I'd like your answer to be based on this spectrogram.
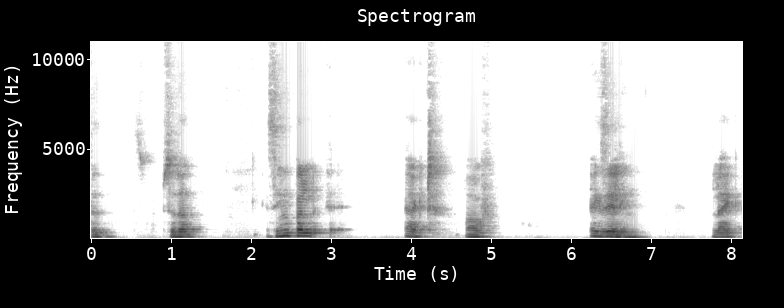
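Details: Adult man who stammers, with long pauses and blocks between words, which he attributes to failing to exhale on time and lips or tongue getting stuck; stuttering.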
